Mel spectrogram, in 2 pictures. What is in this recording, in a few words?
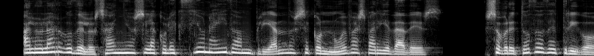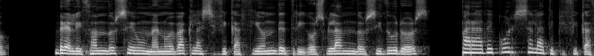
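Spanish Spain female narrative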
